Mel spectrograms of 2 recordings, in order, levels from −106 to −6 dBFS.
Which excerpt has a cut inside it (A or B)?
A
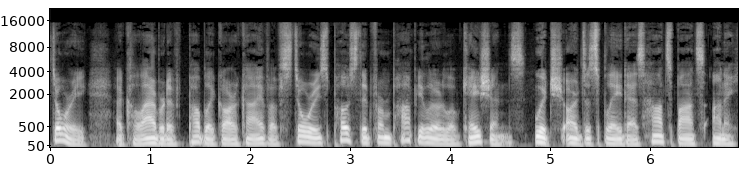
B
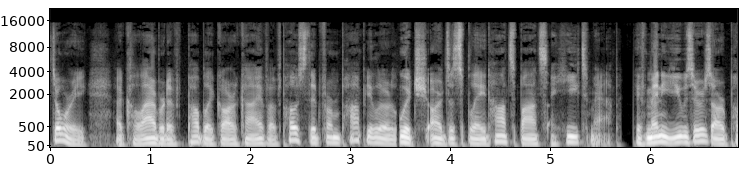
B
